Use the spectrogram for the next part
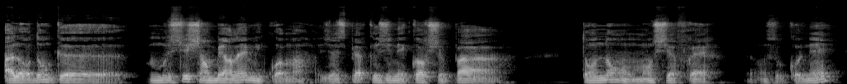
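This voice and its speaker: Speaking slowly in a deep voice, a Gabonese online commentator offers advice during a live video. He's hesitant at first, using lots of fillers, then becomes more emphatic.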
